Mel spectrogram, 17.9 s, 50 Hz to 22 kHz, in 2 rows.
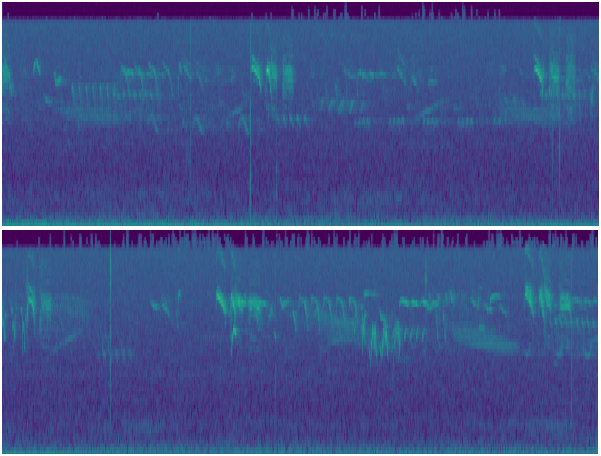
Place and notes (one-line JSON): {"title": "Bridge Villa Camping, Crowmarsh Gifford, Wallingford, Oxfordshire, UK - Dozing and waking in the tent near the A4074", "date": "2010-06-13 08:00:00", "description": "Made this recording in 2010 when I was doing a lot of exploratory walks around the A4074 road, trying to get closer to the landscape which I am often separated from by my car when I am driving on the road there. I did the walk in two parts, starting in Reading, and taking the footpaths around the A road as it is far too dangerous to walk directly on the road the whole way. I camped overnight in Wallingford on the night of the first day of walking, then met Mark early on, and walked the rest of the way into Oxford. I set up my recorder in the tent before I went to sleep, ready to record the early morning birds. Woke up, put it on, then fell back asleep. In this recording I am dozing with the birds and there is an aeroplane, a little light rain, and some tiny snoring. It was close to 8am if I remember rightly. Just recorded with EDIROL R-09 and its onboard microphones. I kept in the part at the end where I wake up and turn off the recorder!", "latitude": "51.60", "longitude": "-1.12", "altitude": "47", "timezone": "Europe/London"}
